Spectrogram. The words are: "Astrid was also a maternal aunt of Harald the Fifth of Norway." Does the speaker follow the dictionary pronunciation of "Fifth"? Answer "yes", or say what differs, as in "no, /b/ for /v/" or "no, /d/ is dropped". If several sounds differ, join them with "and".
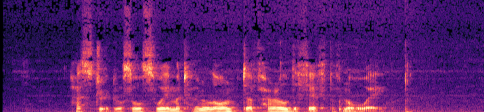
yes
